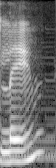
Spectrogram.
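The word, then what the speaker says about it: lamé: next up I have cosplay lame I think that's how you're supposed to pronounce it cuz it has a little pronunciation line over the E I honestly had a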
